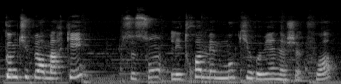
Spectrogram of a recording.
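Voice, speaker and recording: A Latin teacher with a high, brisk voice gives a short explanatory lesson, speaking informally and straight to the viewer with lots of fillers and hesitations. Faint music plays behind her.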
